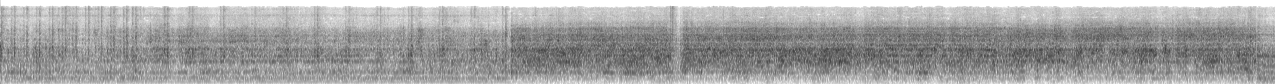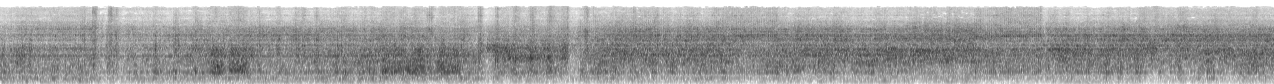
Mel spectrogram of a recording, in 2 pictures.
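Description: A moving train's continuous rattle and clatter of wheels and carriage, with engine noise. A steady hum runs under it for about the first five seconds and comes back about halfway through.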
